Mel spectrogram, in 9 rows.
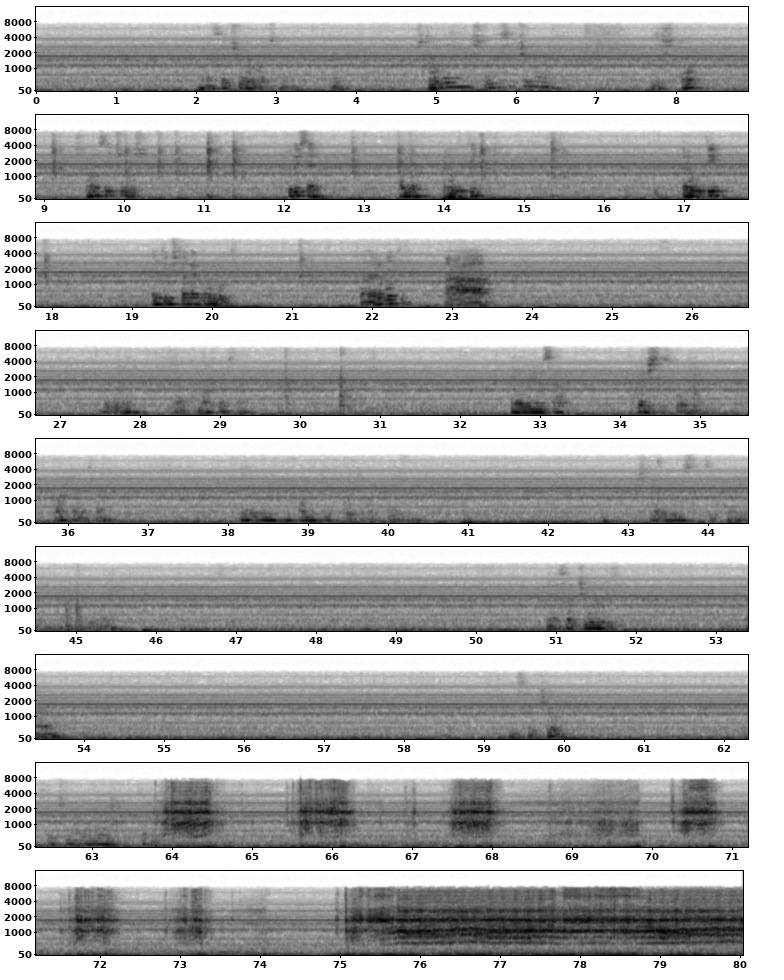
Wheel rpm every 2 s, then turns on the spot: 0, 0, 0, 0, 0, 0, 0, 0, 0, 0, 0, 0, 0, 0, 0, 0, 0, 0, 0, 0, 0, 0, 0, 0, 0, 0, 0, 0, 0, 0, 0, 0, 20, 10, 10, 10, 20, 20, 70, 70.
64-66 68-70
